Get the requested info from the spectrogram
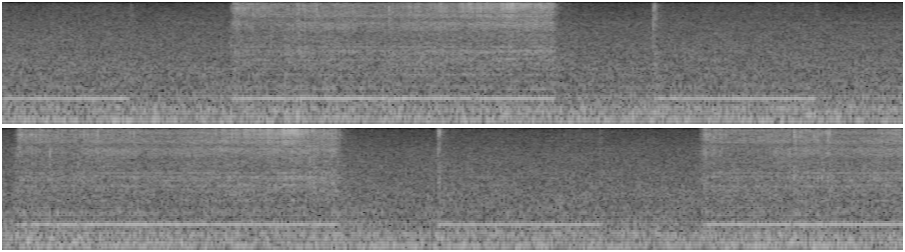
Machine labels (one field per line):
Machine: slide rail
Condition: abnormal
